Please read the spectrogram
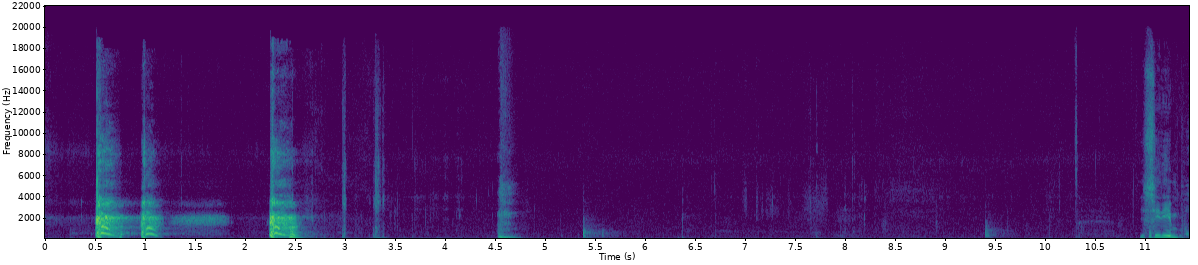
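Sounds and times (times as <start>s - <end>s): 
person coughing in short harsh bursts: 0.5s - 1.4s, 2.2s - 2.8s, 4.5s - 4.8s
wheezy breath: 1.2s - 1.9s
soft throat clearing: 2.3s - 2.8s, 4.5s - 4.9s
speech: 2.4s - 2.7s, 11.0s - 11.4s.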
